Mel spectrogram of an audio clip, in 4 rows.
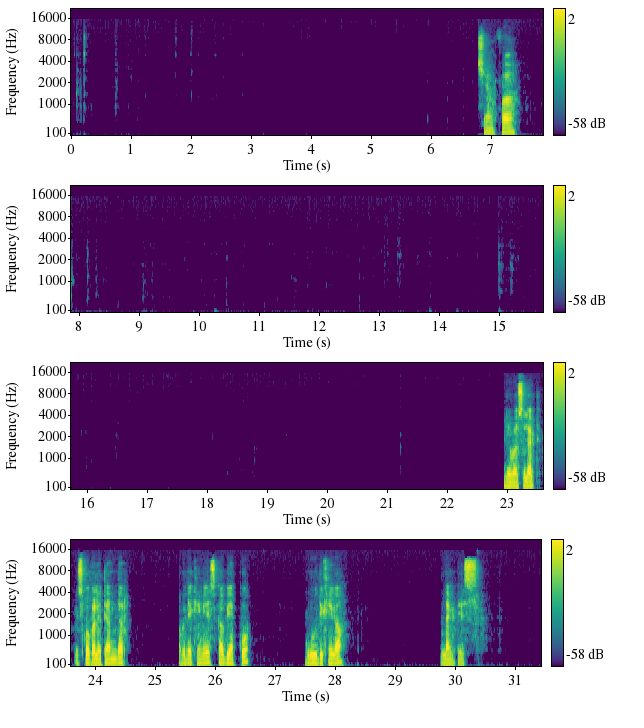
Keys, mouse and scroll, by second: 0.2 ctrl+z, 0.7 ctrl+z, 1.2 ctrl+z, 1.7 ctrl+z, 2.1 ctrl+z, 2.5 ctrl+z, 2.9 ctrl+z, 6.6 click, 9.2-11.9 drag, 14.1 click, 15.2 click, 16.8 click, 18.6 click, 20.5 middle click, 22.3 click, 23.4 click, 25.5 click, 26.8 click, 30.3 right click.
